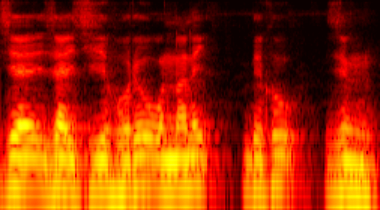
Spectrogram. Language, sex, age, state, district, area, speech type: Bodo, male, 45-60, Assam, Baksa, rural, spontaneous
